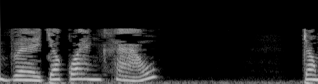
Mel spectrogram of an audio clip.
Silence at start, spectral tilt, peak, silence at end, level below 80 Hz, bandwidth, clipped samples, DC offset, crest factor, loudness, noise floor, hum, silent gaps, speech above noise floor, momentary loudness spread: 0 s; -5.5 dB/octave; -4 dBFS; 0 s; -36 dBFS; 5.4 kHz; under 0.1%; under 0.1%; 16 dB; -20 LUFS; -45 dBFS; none; none; 26 dB; 6 LU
